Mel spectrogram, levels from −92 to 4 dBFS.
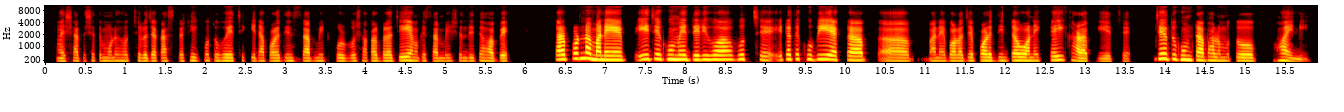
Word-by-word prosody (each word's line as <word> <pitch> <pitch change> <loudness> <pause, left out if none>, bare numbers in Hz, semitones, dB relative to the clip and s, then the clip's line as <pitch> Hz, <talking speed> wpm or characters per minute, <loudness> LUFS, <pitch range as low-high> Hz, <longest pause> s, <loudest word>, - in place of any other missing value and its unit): অ্যা 160 - -7
সাথে, 170 0 -10
সাথে 180 -1 -17
মনে 175 0 -10
হচ্ছিল 175 +1 -13
যে 170 - -4
কাজটা 170 +1 -11
ঠিকমতো 180 -1 -12
হয়েছে 180 +1 -5
কিনা? 175 -1 -9
পরেরদিন 170 +1 -7
সাবমিট 170 +1 -6
করব, 165 -2 -8 0.2
সকালবেলা 175 0 -6
যেয়েই 200 +1 0
আমাকে 180 0 -12
submission 170 +1 -10
দিতে 180 +2 -12
হবে। 160 0 -3 0.7
তারপর 260 +4 +5
না 310 - +9
মানে 230 -1 +8 0.4
এই 265 - +5
যে 275 - +4
ঘুমের 255 -1 +6
দেরি 240 0 +2
হওয়া 245 0 +5 0.2
হচ্ছে, 260 -3 -5 0.2
এটাতে 265 +2 -2
খুবই 260 +1 +2 0.2
একটা 225 0 0 0.4
আ - - -2 0.5
মানে 175 -1 -6
বলা 175 0 -1
যায় 185 -1 -7
পরের 185 -2 +1
দিনটাও 195 +1 0
অনেকটাই 190 +4 -4
খারাপ 165 -4 +1
গিয়েছে, 150 +1 -13 0.4
যেহেতু 290 -2 +3
ঘুমটা 235 -3 +5
ভালোমত 190 -2 -6 0.5
হয়নি। 175 -8 -3
180 Hz, 165 wpm, -22 LUFS, 170-230 Hz, 0.7 s, না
